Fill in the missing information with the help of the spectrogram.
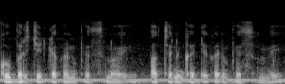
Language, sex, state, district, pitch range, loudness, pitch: Telugu, male, Andhra Pradesh, Srikakulam, 100-105 Hz, -20 LUFS, 105 Hz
